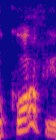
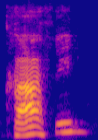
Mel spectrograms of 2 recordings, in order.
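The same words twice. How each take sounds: First: Imitated New York "coffee" as "caw-fee"; New York accent on "coffee". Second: "Coffee" as "cah-fee", open "ah", questioning; tentative rising "cah-fee" for "Coffee"; alternative pronunciation. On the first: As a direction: copy a New Yorker's rounded vowel in "coffee". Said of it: "No, that's a New York". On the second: Shown as a demonstration. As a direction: try "Coffee" with an open "ah" vowel. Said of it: "how you supposed to say it?".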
